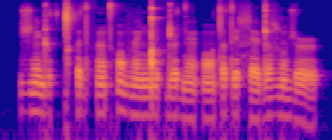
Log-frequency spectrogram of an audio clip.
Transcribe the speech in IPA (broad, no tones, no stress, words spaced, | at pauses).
ʒĩɖutǀʰəd θə̃t̪ʰɔ̃ vɛ̃ŋ͡ǃiθɖə˞ dɛ̃ ʔɔ̃tʌtɪ ɬɛɖʌɮũ ʒə˞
